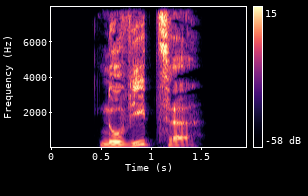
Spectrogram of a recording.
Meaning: 1. novice (male) 2. novice (female)
- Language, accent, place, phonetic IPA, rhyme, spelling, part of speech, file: German, Germany, Berlin, [noˈviːt͡sə], -iːt͡sə, Novize, noun, De-Novize.ogg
